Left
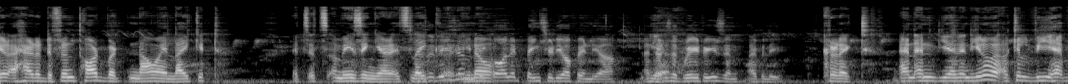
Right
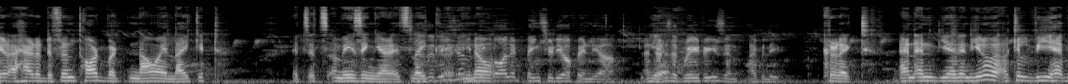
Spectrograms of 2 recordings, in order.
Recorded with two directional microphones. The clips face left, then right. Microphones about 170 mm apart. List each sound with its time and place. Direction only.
0.0 s speech: 5° left (ahead or behind)
4.2 s speech: 45° left (ahead or behind)
4.6 s speech: centre (ahead or behind)
4.9 s speech: 45° left (ahead or behind)
8.2 s speech: 5° right (ahead or behind)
